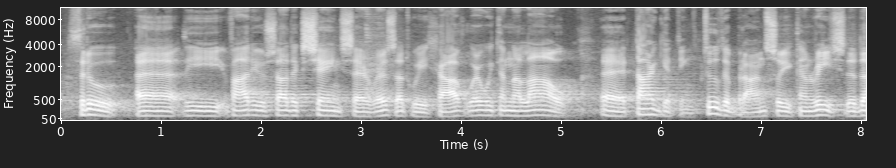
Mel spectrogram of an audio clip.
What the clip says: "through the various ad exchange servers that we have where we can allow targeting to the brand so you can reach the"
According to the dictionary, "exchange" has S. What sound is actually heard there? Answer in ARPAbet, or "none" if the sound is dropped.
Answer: S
